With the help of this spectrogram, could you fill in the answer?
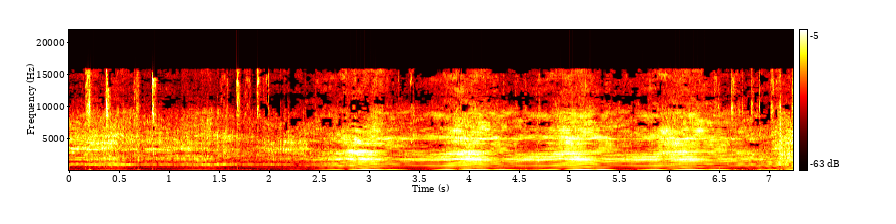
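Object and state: Nothing is struck.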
